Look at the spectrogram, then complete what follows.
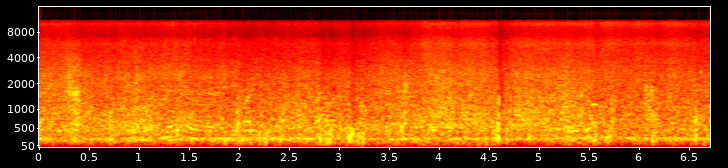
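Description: Wind buffeting the microphone over the steady rushing of breaking water around a racing yacht's hull as it sails hard through rough sea.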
